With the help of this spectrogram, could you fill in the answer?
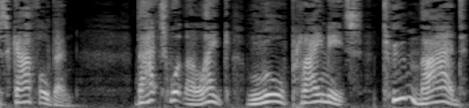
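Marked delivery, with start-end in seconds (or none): none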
